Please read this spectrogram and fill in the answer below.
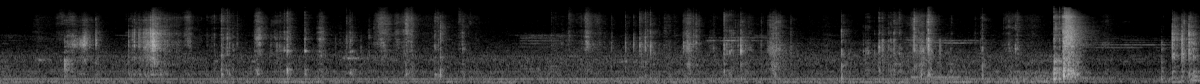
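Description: Scissors snipping through orange card: a string of short, crisp cuts scattered unevenly, with one louder knock near the end.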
